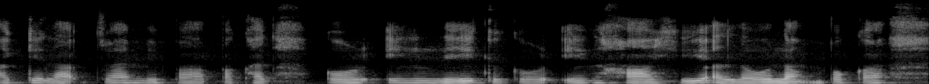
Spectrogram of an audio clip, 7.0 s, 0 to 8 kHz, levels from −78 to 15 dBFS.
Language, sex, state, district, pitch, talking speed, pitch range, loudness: Mizo, female, Mizoram, Aizawl, 160 Hz, 140 wpm, 155-170 Hz, -23 LUFS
